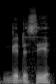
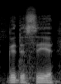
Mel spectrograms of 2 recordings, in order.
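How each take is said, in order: Both takes have the same delivery.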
